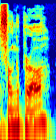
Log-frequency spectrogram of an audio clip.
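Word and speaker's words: Whangaparaoa: I've moved into a place in, I'm going to get the pronunciation right, Whangaparoa.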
